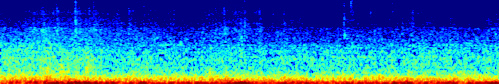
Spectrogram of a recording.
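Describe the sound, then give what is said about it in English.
Car interior road noise while driving: a steady, loud, low rumble that holds evenly throughout without any talk. “But anyways, I'm just driving along. I figured I'd do my podcast driving again.”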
